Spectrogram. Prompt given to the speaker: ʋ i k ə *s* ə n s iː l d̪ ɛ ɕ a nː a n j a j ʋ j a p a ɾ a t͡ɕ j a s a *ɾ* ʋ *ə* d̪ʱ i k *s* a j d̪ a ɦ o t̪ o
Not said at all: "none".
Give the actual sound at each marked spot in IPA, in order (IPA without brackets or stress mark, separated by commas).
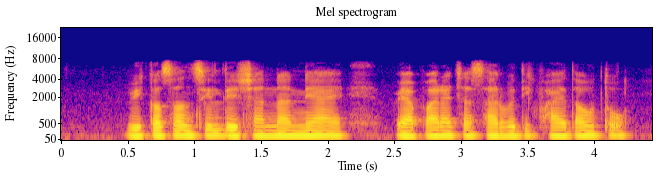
s, ɾ, ə, f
